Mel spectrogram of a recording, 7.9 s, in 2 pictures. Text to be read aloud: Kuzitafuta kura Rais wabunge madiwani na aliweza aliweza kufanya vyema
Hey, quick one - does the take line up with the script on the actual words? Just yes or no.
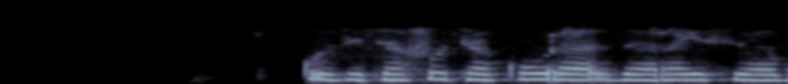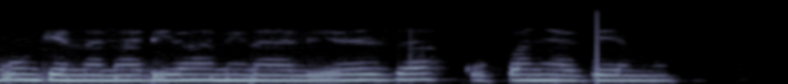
no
